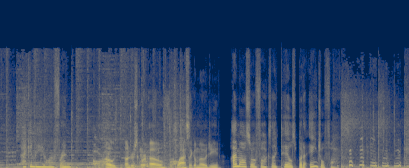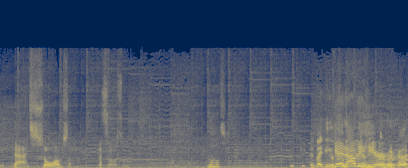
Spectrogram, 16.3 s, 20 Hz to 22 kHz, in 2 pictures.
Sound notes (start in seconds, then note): 6.8 laughs; 15.3 laughter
